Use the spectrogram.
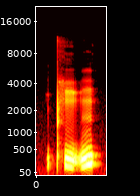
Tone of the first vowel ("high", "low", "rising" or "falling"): low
